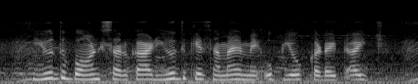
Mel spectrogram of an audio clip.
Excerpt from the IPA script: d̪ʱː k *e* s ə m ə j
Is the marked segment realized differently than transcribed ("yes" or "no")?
no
